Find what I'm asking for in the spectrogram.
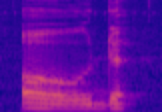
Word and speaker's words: Owed: Our next review is Ode, and that's spelled O-W-E-D.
